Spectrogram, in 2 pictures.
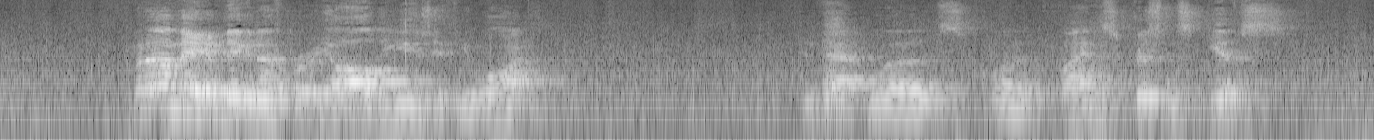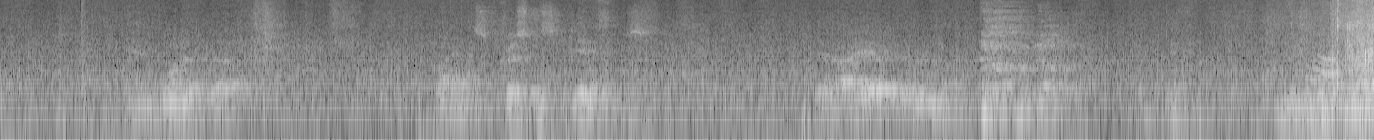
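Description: A man reads aloud with expression.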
